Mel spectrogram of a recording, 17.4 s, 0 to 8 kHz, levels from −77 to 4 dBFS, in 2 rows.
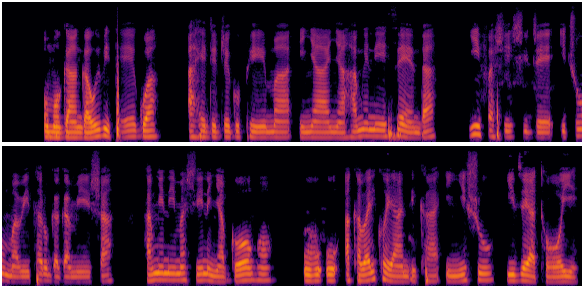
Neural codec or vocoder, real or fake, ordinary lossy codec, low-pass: none; real; MP3, 48 kbps; 7.2 kHz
